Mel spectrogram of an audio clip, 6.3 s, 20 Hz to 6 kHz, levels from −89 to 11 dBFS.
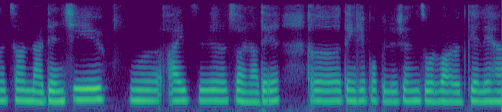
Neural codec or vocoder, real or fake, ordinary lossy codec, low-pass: codec, 24 kHz, 0.5 kbps, DualCodec; fake; AAC, 48 kbps; 5.4 kHz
